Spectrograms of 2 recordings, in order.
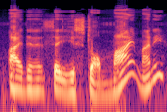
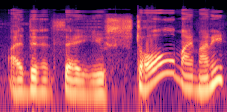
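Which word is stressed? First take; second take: my; stole. First: The stress is on "my". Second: The stress is on "stole".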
